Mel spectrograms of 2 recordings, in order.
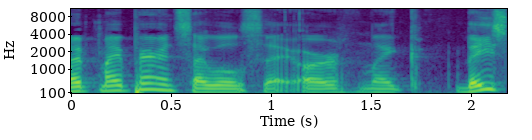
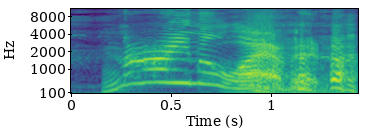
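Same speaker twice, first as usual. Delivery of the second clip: shrill, loud comic voice squealed high; 6 dB louder than usual. Doing the short joke in the voice just discussed: Gilbert Gottfried voice. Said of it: "It's funny in that voice".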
